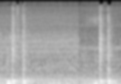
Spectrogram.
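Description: Typing on a computer keyboard, with a few sharp keystrokes in two small pairs separated by a quiet gap, close and clear with no talking.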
